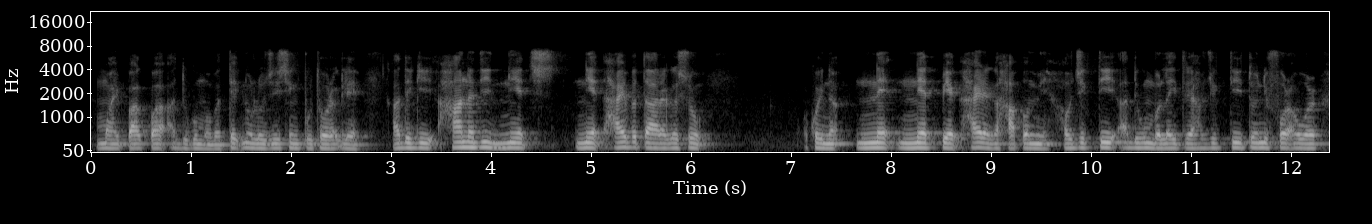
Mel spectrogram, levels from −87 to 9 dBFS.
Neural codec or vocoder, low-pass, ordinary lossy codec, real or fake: none; 7.2 kHz; Opus, 32 kbps; real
